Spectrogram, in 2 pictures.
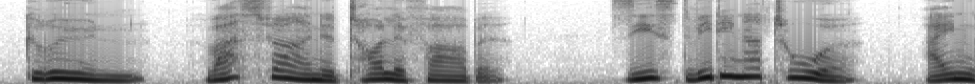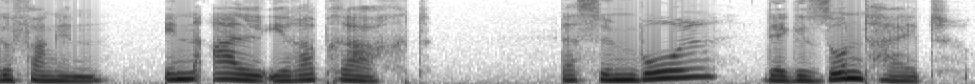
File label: Company presentation GERMAN; Uzuma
